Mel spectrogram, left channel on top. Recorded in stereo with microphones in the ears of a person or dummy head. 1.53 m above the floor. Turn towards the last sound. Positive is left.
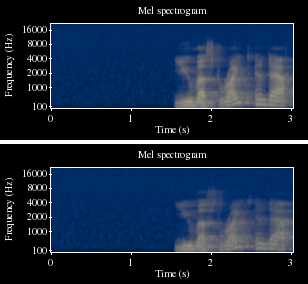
turn(degrees=55)  # may be behind; listen again after turning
